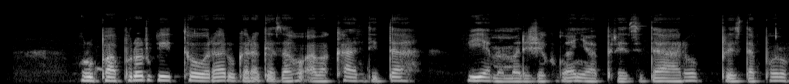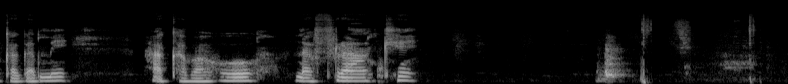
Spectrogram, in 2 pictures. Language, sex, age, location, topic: Kinyarwanda, female, 25-35, Kigali, government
